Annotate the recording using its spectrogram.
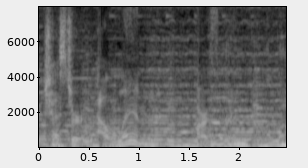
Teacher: chose to pronounce his middle name with the emphasis on the second syllable so he is actually Chester Allen Arthur Grover Cleveland was both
